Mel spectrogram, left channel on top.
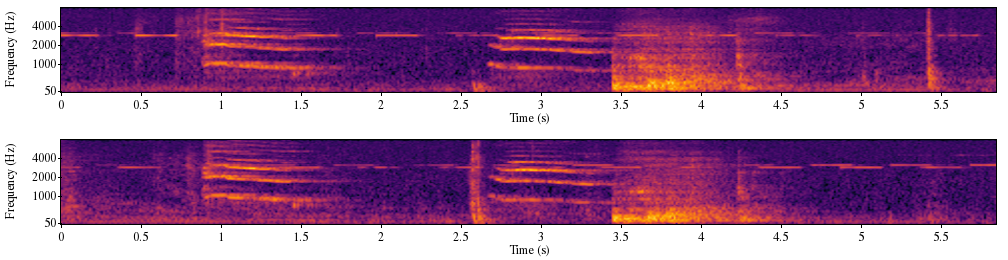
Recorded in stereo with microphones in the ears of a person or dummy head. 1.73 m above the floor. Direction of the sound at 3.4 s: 25° left (ahead or behind).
